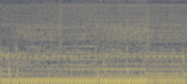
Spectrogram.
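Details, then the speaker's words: Mitsubishi Evo X after turbo install and correct exhaust gasket fitted: steady even low idle rumble while warming up, no ticking or puffing, with no more exhaust noise coming from the front dump tube; leak fixed. "if we go out to the front I no longer hear the exhaust noise coming out of the dump tube which is awesome I really really love the way it sounds"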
